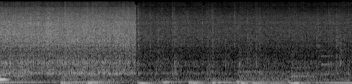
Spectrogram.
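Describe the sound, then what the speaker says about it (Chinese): Tofu pan-frying in oil with a steady, loud sizzle; the bright hiss drops to a quieter frying crackle midway as it settles, with low stirring and pan movements underneath. "现在可以让它铺平均，让豆腐煎一煎"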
